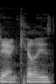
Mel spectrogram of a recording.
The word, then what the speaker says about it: Antilles: He did slightly mispronounce it, as of course, as he does. As it's Bale and Tilly's. – Oh, right. – Okay. I said Antilles, didn't I? You said Bales and Tilly.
